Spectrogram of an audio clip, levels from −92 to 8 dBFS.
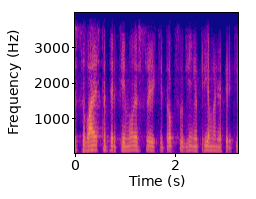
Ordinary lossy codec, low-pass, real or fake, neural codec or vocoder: Opus, 32 kbps; 3.6 kHz; fake; codec, 16 kHz in and 24 kHz out, 0.6 kbps, FireRedTTS-2 codec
